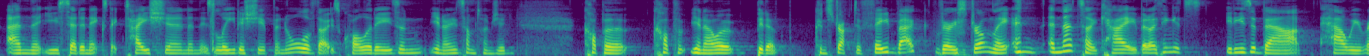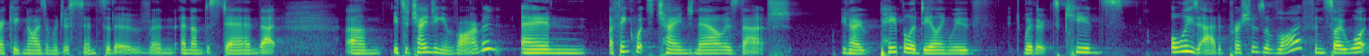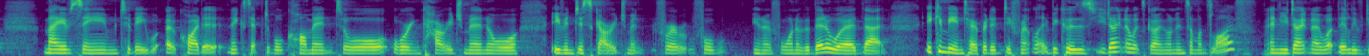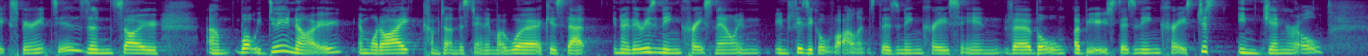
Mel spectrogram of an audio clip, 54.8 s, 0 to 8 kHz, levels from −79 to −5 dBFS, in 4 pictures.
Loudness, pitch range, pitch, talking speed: -17 LUFS, 170-200 Hz, 180 Hz, 195 wpm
